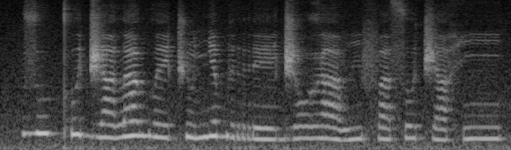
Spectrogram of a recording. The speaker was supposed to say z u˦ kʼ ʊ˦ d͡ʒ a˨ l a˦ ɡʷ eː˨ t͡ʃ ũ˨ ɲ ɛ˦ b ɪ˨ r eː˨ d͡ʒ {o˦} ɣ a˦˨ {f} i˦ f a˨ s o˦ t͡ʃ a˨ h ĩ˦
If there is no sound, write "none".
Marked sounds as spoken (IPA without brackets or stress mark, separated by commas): ɔ˦, v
